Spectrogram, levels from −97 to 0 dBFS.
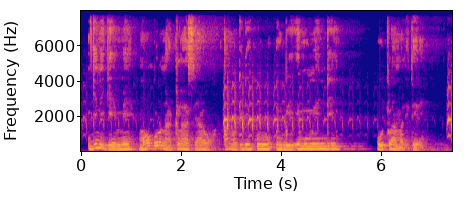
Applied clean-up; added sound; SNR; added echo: none; Bird vocalization, bird call, bird song; 17 dB; reverberation time 0.6 s.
